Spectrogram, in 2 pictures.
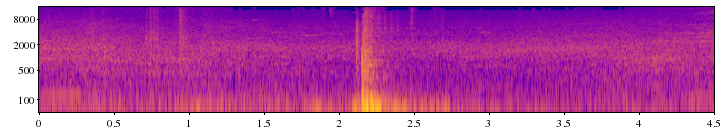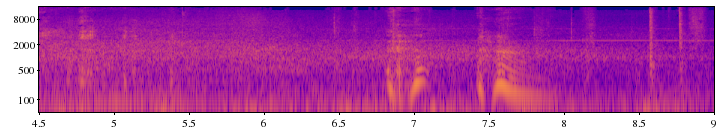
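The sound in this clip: A heavy, solid door shuts with one deep, loud thunk, followed by quieter low background noise.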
